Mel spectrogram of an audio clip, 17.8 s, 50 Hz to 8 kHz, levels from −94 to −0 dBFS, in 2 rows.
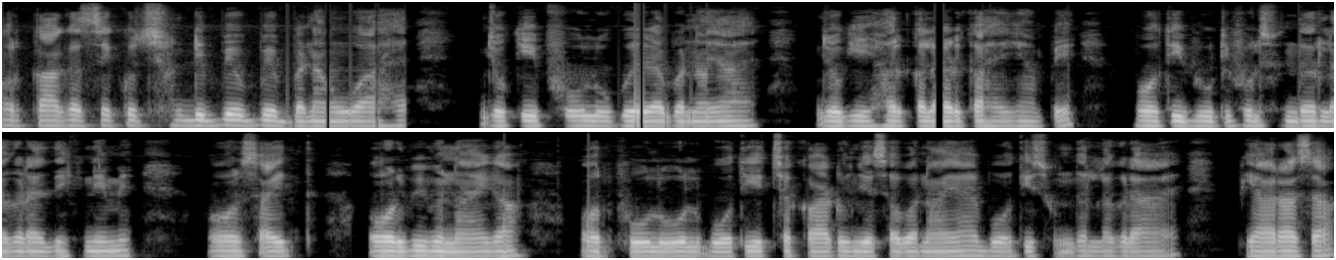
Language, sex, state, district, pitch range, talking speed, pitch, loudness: Hindi, male, Bihar, Kishanganj, 105-115 Hz, 180 wpm, 110 Hz, -27 LUFS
